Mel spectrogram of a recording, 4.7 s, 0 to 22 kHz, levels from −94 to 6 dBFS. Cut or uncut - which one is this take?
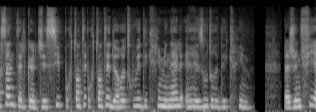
cut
